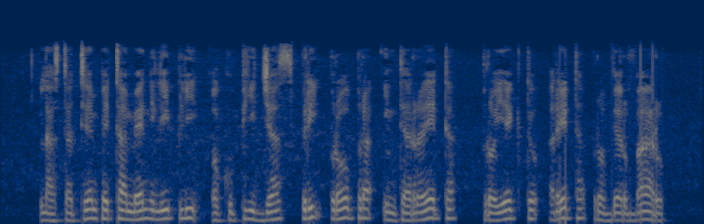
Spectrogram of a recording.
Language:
Esperanto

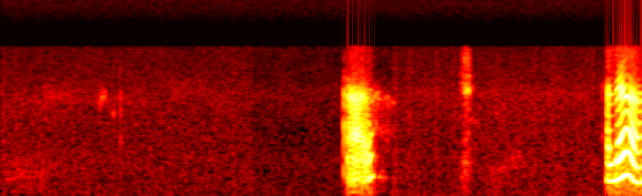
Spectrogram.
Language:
Odia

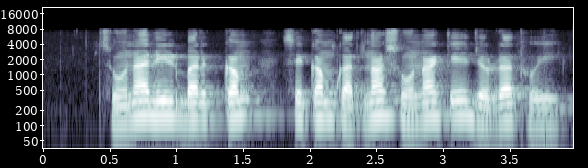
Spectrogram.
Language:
Chhattisgarhi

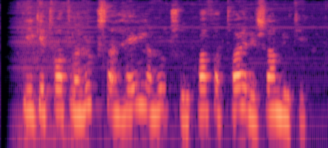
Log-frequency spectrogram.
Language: Icelandic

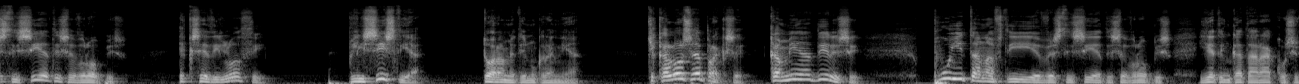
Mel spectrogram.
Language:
Greek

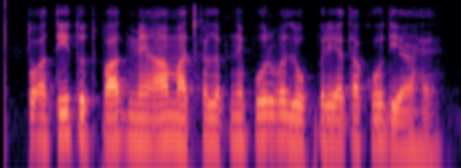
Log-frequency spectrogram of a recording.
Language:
Hindi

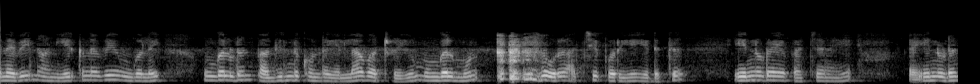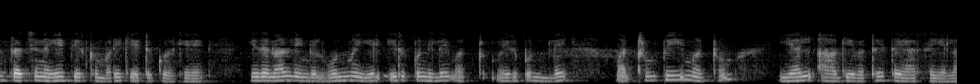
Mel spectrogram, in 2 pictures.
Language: Tamil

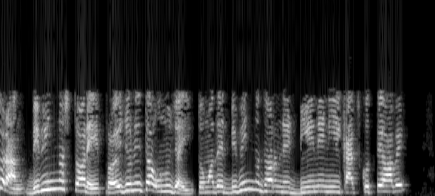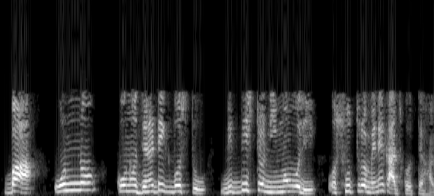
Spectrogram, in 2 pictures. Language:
Bangla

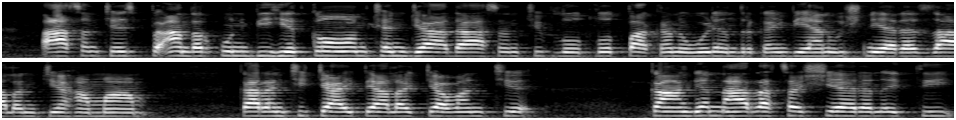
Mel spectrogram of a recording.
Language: Kashmiri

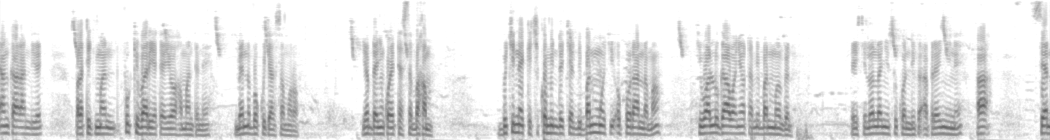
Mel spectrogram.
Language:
Wolof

